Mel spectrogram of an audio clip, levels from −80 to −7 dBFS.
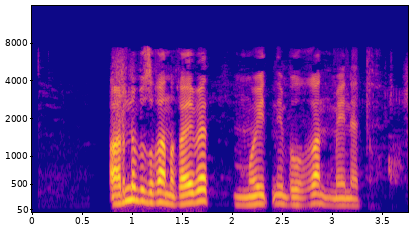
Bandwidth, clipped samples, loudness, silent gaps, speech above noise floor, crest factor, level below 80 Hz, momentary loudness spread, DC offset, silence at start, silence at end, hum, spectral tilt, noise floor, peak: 8 kHz; under 0.1%; -18 LUFS; none; 46 dB; 18 dB; -66 dBFS; 13 LU; under 0.1%; 0.75 s; 0.15 s; none; -5 dB/octave; -63 dBFS; 0 dBFS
